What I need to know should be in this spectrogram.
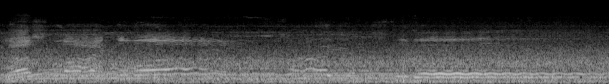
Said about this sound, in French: Non, ce n'est pas une fusée qui décolle, mais le bruit de fond de la circulation parisienne au feu vert, à laquelle fait concurrence le doux chant de Noël.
